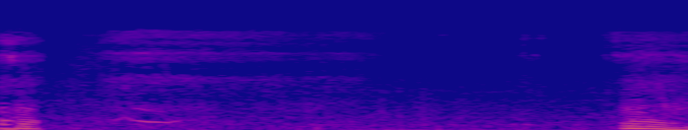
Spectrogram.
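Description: Low, rough, rattling breath sounds at the start and end, with a quieter pause between; a sleeping dog snoring.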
